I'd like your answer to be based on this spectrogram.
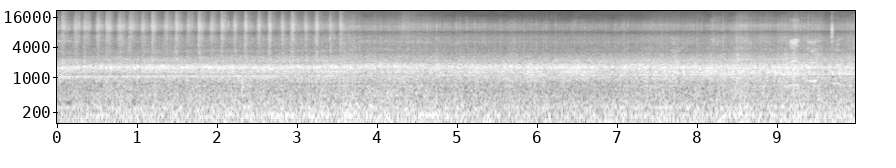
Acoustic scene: car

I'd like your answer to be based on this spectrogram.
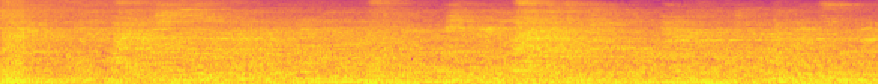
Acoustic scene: subway station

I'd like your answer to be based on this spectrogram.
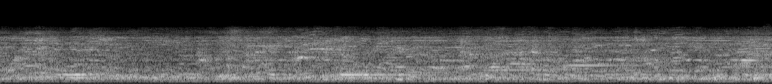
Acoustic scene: park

